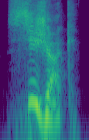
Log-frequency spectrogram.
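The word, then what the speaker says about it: Issigeac: dans le petit village d'Issijac, Sijac se prononce en occitan, euh, situé à deux encablures des vignes donnant euh, au monde entier le mont Basiliac.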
